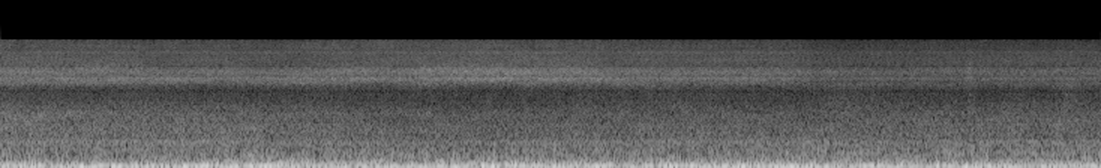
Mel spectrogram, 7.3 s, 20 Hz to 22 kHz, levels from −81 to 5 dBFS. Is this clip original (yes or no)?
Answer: no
